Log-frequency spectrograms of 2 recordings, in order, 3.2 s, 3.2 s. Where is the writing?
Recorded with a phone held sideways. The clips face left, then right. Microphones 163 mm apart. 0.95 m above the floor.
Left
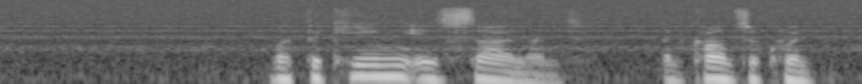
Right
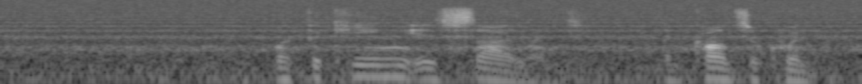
I don't hear writing.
